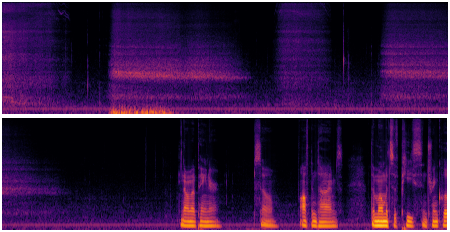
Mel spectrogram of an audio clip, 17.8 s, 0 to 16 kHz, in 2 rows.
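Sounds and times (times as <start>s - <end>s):
slow deep breathing during meditation: 0.0s - 1.4s, 2.1s - 6.6s, 7.5s - 10.3s, 15.8s - 16.3s
faint steady low hum: 0.0s - 17.8s
speech: 12.5s - 13.4s, 14.0s - 17.8s.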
